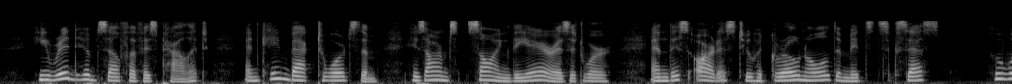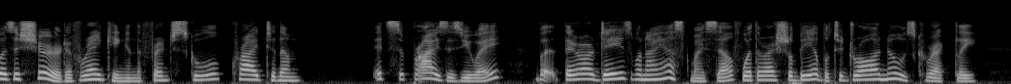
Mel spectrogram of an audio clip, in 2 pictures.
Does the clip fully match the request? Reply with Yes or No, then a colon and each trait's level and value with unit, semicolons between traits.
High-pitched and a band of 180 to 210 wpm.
Yes: high, 195 Hz; average, 185 wpm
